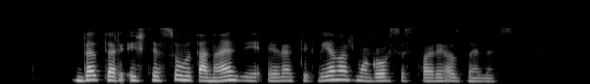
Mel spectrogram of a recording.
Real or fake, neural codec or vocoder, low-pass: fake; codec, 24 kHz, 6 kbps, HILCodec; 5.4 kHz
